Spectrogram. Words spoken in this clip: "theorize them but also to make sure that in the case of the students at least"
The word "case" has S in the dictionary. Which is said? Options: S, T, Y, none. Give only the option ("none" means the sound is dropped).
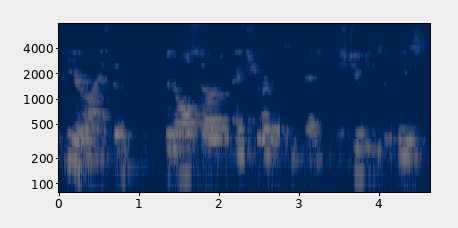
none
